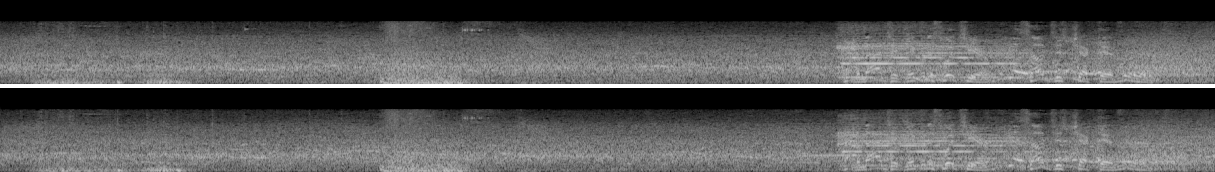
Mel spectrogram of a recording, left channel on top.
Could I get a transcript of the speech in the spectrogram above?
The Magic making a switch here. Suggs is checked in.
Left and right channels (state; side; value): normal; both; correlation 0.45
